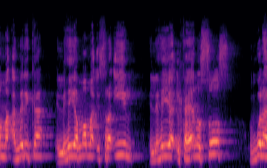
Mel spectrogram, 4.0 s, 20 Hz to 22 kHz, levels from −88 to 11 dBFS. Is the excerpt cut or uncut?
uncut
